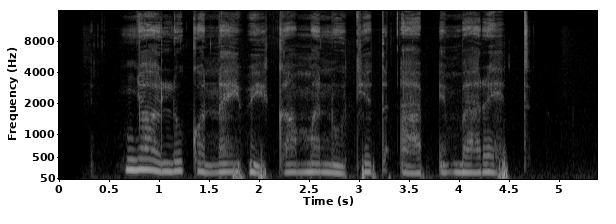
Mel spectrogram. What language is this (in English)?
Kalenjin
